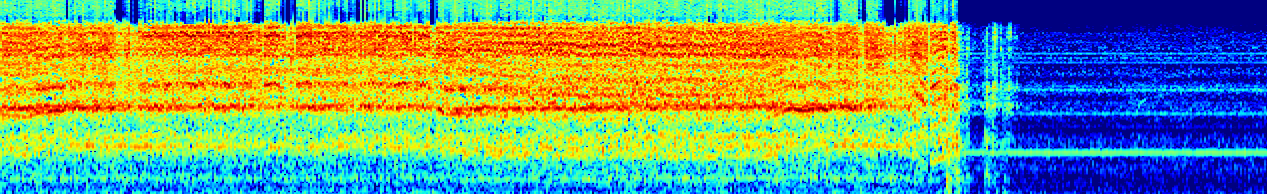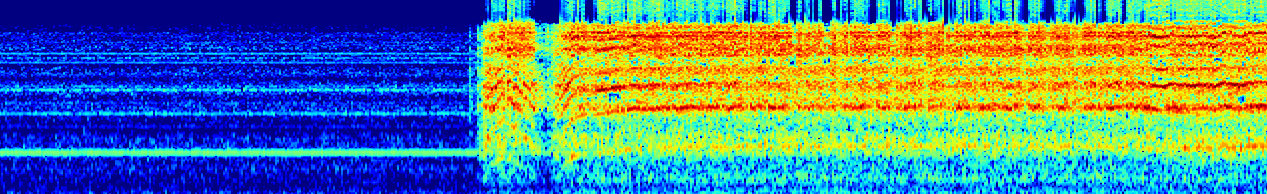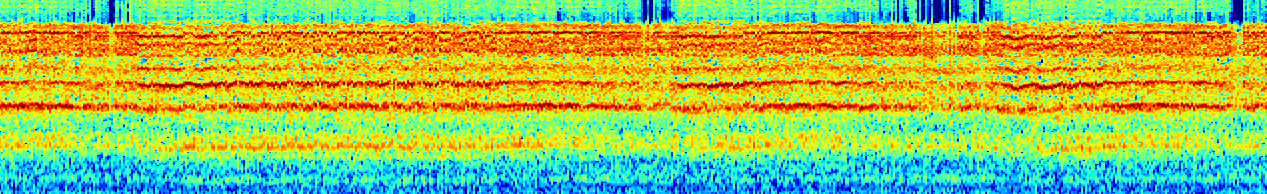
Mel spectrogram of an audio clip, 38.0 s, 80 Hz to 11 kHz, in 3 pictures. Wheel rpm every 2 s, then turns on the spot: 230, 230, 220, 210, 170, 0, 0, 0, 30, 190, 230, 230, 220, 220, 210, 230, 220, 220, 230.
none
